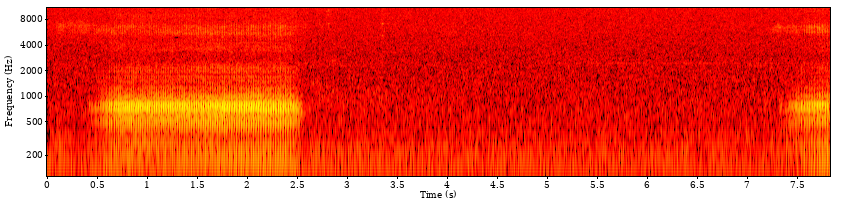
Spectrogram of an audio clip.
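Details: Pug snoring: loud rattling snore on one breath, a quiet pause, then the next snore beginning; typical flat-faced dog snoring.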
